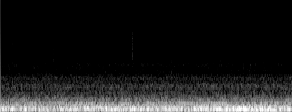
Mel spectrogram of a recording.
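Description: Steady low rumble of a car's engine and tyres on the road, heard from inside the cabin while driving at a constant speed.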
